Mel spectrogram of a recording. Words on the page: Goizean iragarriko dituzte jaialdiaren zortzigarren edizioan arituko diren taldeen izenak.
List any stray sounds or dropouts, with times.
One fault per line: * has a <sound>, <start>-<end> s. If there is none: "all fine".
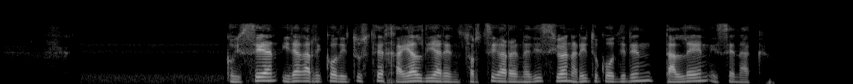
all fine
